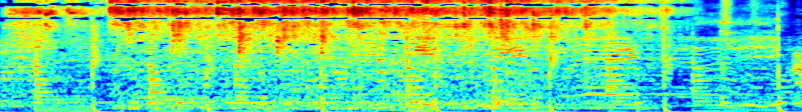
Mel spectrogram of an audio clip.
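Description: Shower water running, a steady hiss over background music with a regular beat; the water stops about three and a half seconds in.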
